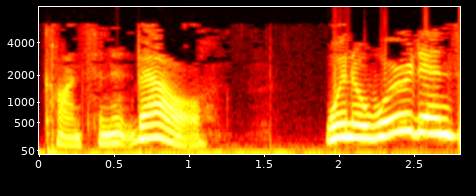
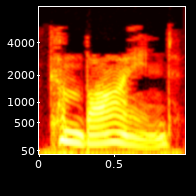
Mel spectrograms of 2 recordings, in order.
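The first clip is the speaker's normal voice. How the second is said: normal talking voice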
